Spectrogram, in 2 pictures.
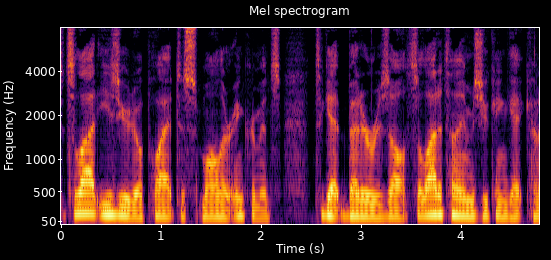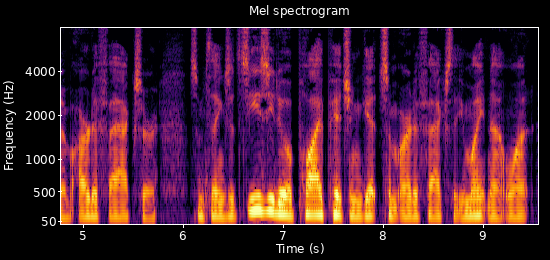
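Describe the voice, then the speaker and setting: Male tutorial instructor, medium pitch, informal conversational delivery, dry studio-style sound. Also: a little mellow, no echo. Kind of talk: casual software tutorial.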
